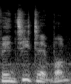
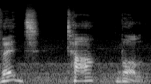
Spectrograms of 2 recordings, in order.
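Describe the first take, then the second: First: "vegetable" as vej-ee-TAY-bul; mispronunciation. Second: "vegetable" slowly as vej-ta-bul; correct pronunciation. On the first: Teacher showing there is no table in it, mispronounced. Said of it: "It's not vegetable". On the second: Teacher correcting it for learners, syllable by syllable. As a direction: split "vegetable" into three slow beats. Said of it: "It's vegetable". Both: Shown as a demonstration.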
